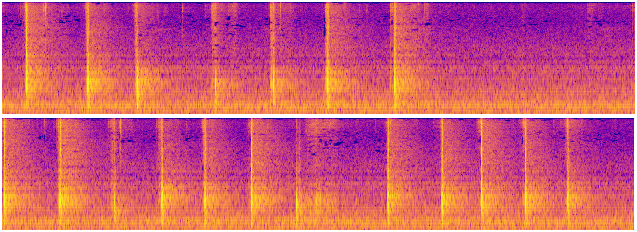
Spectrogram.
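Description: Chef's knife chopping garlic cloves on a wooden cutting board: sharp knocks of the blade striking the board, about two a second, with a pause of a couple of seconds midway.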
